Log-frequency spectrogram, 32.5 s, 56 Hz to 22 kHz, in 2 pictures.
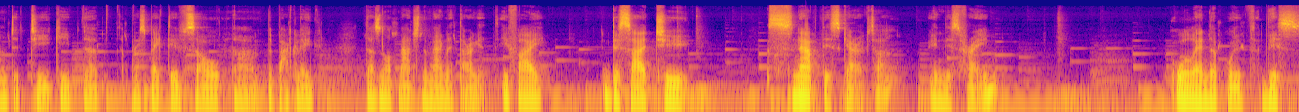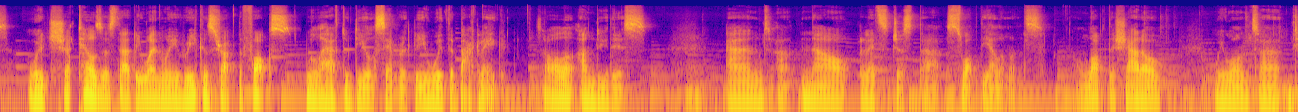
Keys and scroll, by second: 8.8 ctrl+a, 13.1 space, 13.6 1, 13.6 `, 23.1 ctrl+z, 31.3 space.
